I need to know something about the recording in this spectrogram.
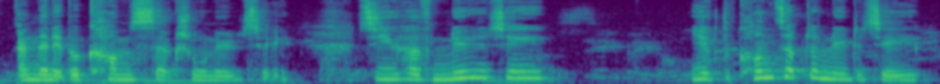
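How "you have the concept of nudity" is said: ordinary talk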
